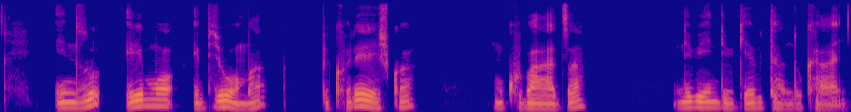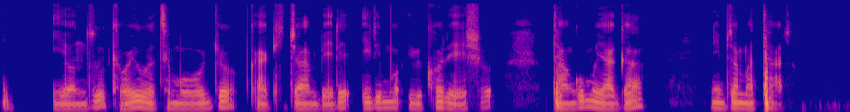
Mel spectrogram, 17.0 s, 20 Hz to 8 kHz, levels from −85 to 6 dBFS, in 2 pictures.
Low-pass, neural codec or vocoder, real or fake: 7.2 kHz; none; real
